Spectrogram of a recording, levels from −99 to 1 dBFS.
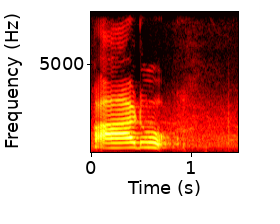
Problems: constant background noise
